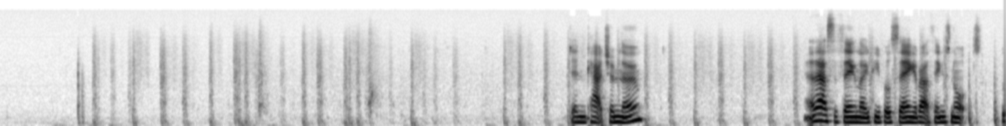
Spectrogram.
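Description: Quick footsteps patter across soft grass.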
